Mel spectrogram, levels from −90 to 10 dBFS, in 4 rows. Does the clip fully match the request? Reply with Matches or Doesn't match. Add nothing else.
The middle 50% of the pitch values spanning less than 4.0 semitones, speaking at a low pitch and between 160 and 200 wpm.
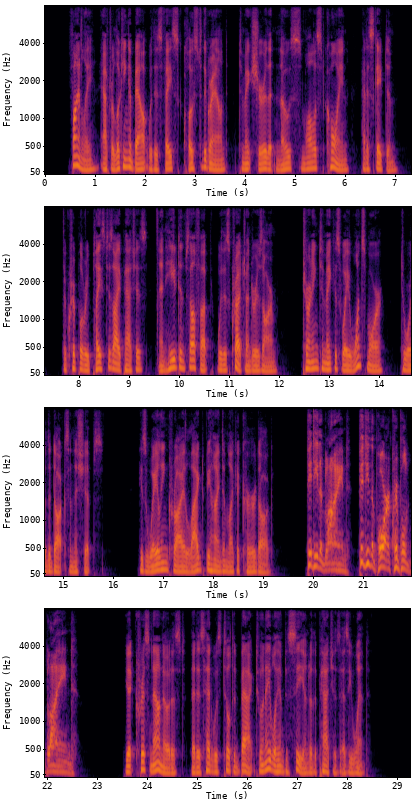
Doesn't match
